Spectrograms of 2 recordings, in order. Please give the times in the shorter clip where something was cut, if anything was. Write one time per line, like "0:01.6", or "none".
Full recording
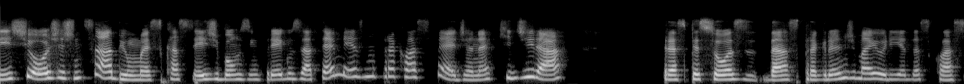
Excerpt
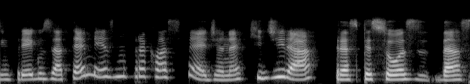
0:03.2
